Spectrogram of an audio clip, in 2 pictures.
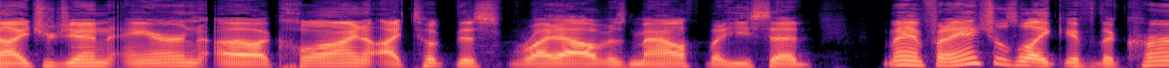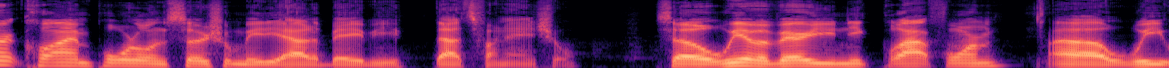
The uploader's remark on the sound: A conversation recorded live from the Fearless Investing Summit.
